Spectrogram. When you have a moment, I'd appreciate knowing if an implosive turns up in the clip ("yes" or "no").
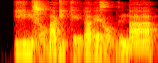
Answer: yes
